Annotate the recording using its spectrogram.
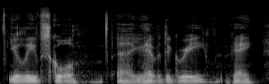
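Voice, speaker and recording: The man's pace is moderate. His voice is very deep and low. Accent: American. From Upstate New York (Utica). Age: 60s. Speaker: retired engineering executive. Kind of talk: interview. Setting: studio.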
